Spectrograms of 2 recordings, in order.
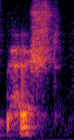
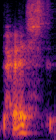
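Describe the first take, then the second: First: The word ends with a 'sht' sound. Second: The word ends with a plain 'st' sound. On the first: The speaker calls it right. "so it is Pest" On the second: The speaker calls it wrong. "it isn't Pest"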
